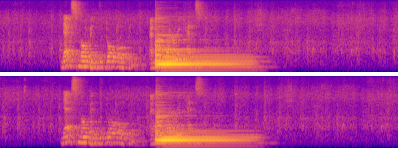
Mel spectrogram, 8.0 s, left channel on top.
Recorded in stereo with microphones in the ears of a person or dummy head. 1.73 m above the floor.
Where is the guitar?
55° left (ahead or behind), 3 m.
